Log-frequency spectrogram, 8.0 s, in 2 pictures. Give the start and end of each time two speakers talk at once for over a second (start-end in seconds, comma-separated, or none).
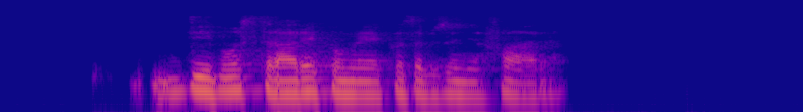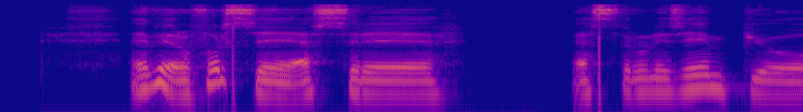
none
